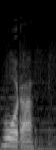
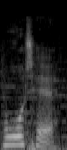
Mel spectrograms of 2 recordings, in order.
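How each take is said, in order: First: The middle consonant sounds like a d. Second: The middle consonant sounds like a t. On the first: The speaker calls it wrong. "water doesn't exist" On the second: The speaker calls it right. "It's water. Not D, but T"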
